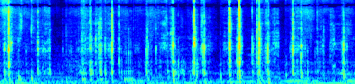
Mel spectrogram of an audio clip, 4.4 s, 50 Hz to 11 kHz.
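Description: Small irregular clicks and taps of metal tweezers prodding at the stuck release latch of a fourth-generation Toyota 4Runner glove box, with light handling rustle over a low steady hum.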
